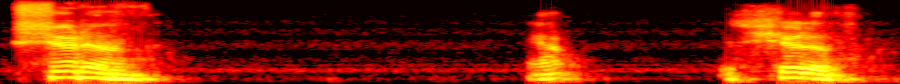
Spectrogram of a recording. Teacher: porque es el sonido de la V labiodental, pero pues si batallan un poquito para hacer ese sonido, pues pueden hacer el de la F.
